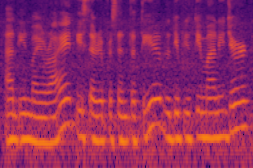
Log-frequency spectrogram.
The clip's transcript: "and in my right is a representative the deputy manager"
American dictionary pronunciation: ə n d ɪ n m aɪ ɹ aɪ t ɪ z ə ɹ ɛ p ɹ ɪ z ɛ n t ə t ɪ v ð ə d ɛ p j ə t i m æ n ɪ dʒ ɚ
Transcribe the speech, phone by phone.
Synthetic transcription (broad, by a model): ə n d ɪ n m aɪ ɹ aɪ t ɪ s ə ɹ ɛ p ɹ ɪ s ɛ n t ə t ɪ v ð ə d ɛ p j ə t i m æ n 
